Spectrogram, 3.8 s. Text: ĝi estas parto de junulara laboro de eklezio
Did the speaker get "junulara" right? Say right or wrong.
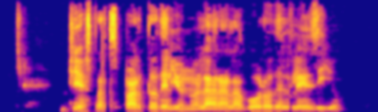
right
